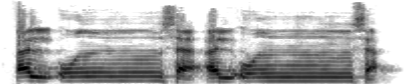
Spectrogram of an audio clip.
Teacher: النون هنا التي قبل الثاء حكمها ماذا؟ الإخفاء، وفيها غنة، فيها غنة، تضبط، يضبط زمن الغنة بالتلقي والمشافهة.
